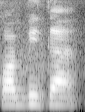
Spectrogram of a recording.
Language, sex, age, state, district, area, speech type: Odia, female, 45-60, Odisha, Kendrapara, urban, spontaneous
